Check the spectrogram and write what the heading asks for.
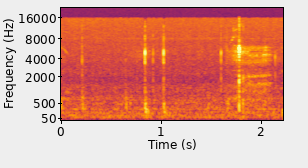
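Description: Near silence with a handful of faint, irregular clicks: a stylus tapping on a pen tablet while a word is handwritten.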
